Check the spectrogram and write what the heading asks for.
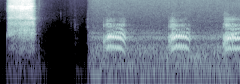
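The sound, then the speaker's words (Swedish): A common raven, the provincial animal of Dalsland, Sweden, croaks three times in a slow, evenly spaced series of hoarse, throaty calls, coming after a short burst of noise and a brief silence. “Korvas korux, en korp.”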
